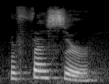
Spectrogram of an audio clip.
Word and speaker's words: professor: Professor đó, professor là trọng âm ở âm thứ hai.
